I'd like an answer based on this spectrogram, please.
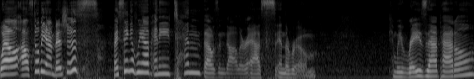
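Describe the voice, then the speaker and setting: Loud and at a very slow pace, a woman speaks at a high pitch with very wide pitch swings. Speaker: fundraising auctioneer. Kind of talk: live paddle-raise fundraising appeal. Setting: stage at live event with audience, livestreamed. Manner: animated.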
